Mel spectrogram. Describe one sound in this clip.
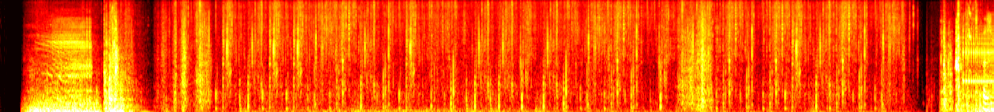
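Footsteps tread steadily on stone.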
